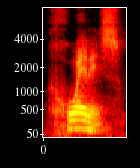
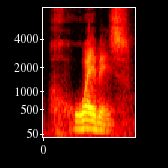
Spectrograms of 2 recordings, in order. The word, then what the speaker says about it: jueves: jueves jueves I'll say that again cuz that's quite a strange sound for non-native speakers. jueves Remember what we said about the v sound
